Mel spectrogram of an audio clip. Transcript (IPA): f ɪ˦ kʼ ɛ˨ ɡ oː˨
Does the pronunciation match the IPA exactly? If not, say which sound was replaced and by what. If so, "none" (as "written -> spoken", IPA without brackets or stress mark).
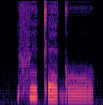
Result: none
